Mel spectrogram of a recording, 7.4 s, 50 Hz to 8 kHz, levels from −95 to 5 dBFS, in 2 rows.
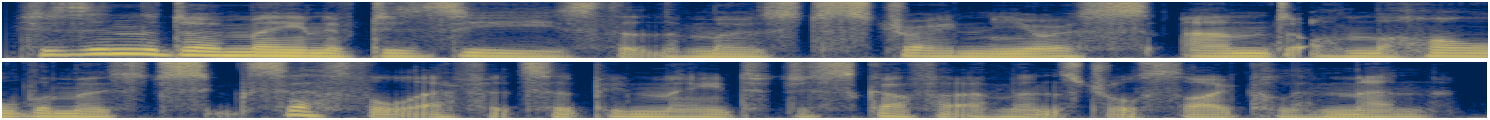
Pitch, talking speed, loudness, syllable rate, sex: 110 Hz, 235 wpm, -21 LUFS, 5.7 syllables/s, male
